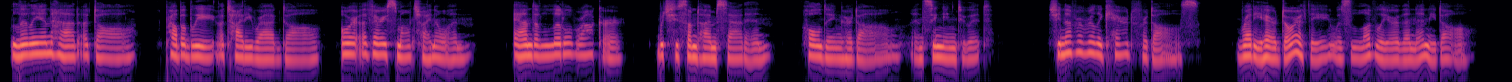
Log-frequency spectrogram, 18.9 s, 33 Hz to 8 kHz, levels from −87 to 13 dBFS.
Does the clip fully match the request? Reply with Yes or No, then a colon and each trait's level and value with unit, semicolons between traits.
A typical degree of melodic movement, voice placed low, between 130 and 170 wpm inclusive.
No: average, 3.9 semitones; medium, 180 Hz; average, 145 wpm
